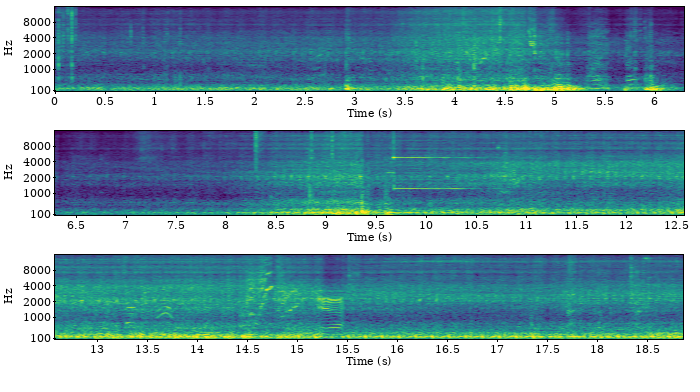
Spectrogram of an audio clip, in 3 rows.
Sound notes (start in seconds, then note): 9.6 bell dings; 12.6 engine noise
